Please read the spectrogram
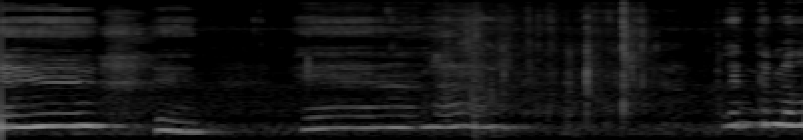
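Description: A woman humming a few held notes, the first wavering and ending about half a second in, then a steady one, and another starting near the end, with short quiet gaps between.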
